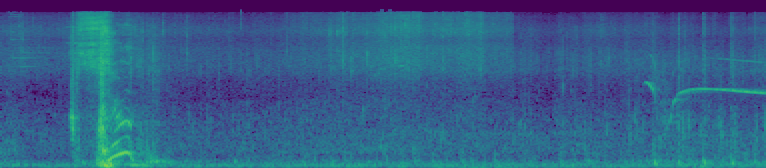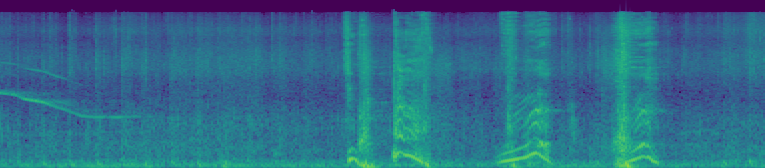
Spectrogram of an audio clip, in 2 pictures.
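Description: A deer gives sharp, rising barks.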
